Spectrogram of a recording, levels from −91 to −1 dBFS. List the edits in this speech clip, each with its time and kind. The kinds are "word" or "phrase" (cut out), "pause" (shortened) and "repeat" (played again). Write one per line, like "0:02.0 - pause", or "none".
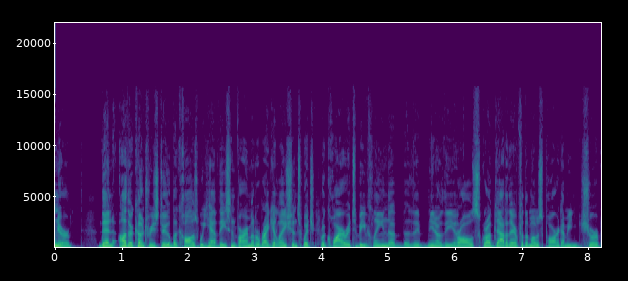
0:03.9 - pause
0:04.7 - word
0:06.0 - phrase

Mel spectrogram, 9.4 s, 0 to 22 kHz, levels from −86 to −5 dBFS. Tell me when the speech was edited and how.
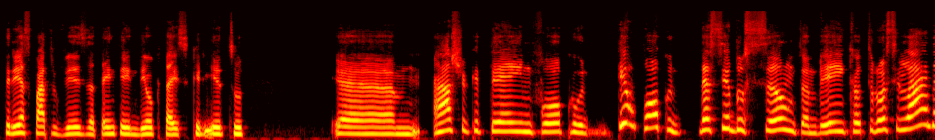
0:04.3 - pause
0:06.1 - pause

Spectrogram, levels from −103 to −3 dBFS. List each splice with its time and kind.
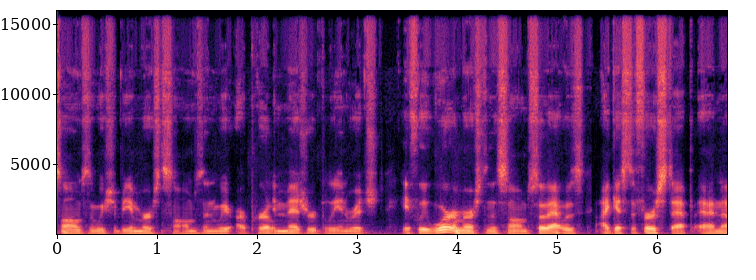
0:01.0 - word
0:02.2 - phrase
0:03.3 - pause
0:05.3 - pause

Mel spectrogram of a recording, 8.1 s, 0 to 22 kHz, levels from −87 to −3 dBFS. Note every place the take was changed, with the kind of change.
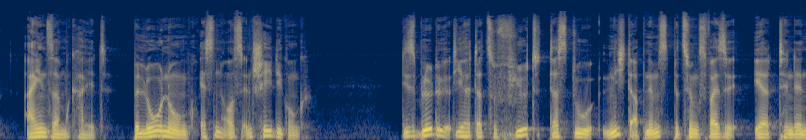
0:02.0 - word
0:04.5 - word

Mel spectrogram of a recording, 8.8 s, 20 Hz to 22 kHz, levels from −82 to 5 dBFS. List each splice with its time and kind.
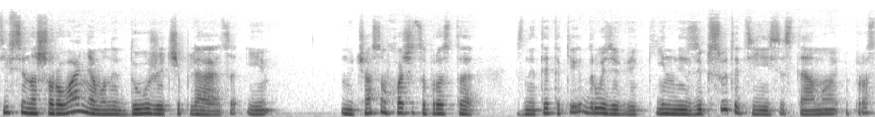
none

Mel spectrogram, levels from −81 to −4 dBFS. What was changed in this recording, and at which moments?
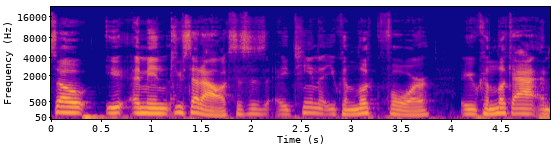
0:01.2 - word

